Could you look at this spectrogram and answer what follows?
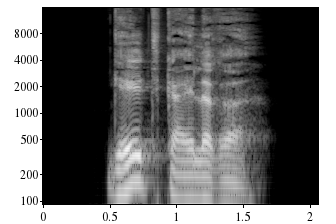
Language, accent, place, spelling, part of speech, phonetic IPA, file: German, Germany, Berlin, geldgeilere, adjective, [ˈɡɛltˌɡaɪ̯ləʁə], De-geldgeilere.ogg
- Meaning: inflection of geldgeil: 1. strong/mixed nominative/accusative feminine singular comparative degree 2. strong nominative/accusative plural comparative degree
